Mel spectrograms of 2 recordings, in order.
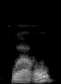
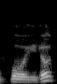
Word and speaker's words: Poirot: Agatha Christie incluso ha hecho populares, conocidos, famosos, unos personajes suyos como el detective Poirot o Poirot, como se pronuncia en español.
